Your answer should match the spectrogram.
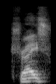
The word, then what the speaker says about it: Trice: with Corey Trice hey Trice rhymes with price so for that reason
